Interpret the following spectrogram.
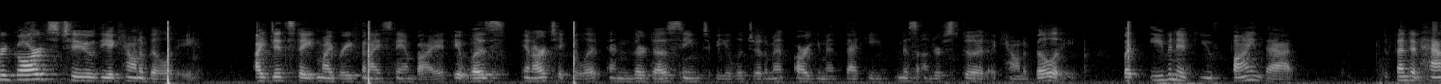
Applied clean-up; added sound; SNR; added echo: none; Hammer; 7 dB; none.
